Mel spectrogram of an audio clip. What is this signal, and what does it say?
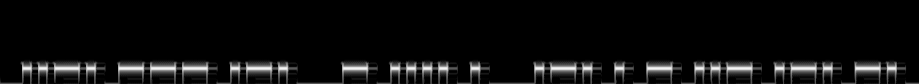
Morse code, heard as a keyed tone, about 15 wpm, 750 Hz. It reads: FOR THE RETURN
